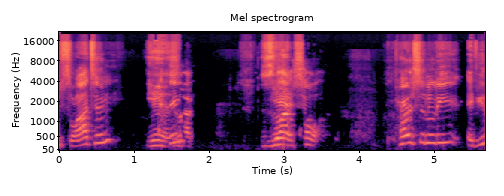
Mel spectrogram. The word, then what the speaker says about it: Zlatan: So when it comes to this guy, how do you pronounce his name? Zlatan? Yeah, Zlatan.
